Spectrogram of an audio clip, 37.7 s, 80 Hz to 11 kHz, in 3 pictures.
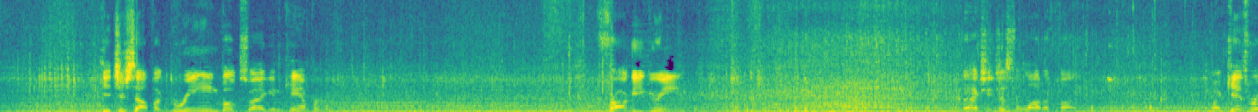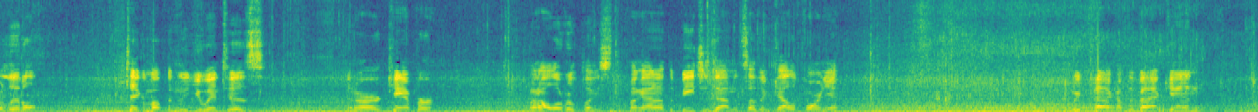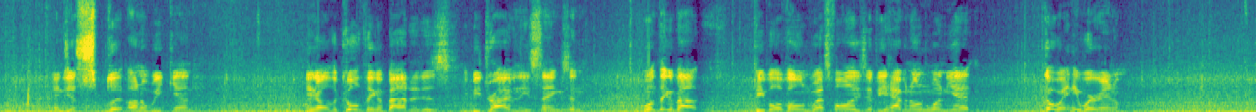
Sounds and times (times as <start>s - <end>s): Vehicle: 0.0s - 37.7s.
